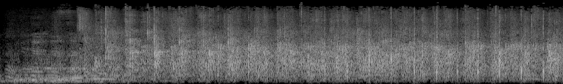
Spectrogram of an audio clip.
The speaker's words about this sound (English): And will you also applaud the children for joining me, please? Thank you. Thank you.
